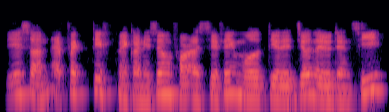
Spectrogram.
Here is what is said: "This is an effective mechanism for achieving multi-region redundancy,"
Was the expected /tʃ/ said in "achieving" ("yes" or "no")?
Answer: no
